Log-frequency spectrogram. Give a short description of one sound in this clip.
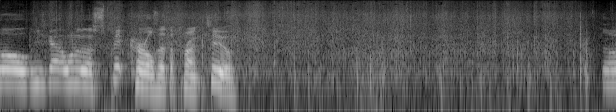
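Paper crinkles and rustles as it is unwrapped.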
